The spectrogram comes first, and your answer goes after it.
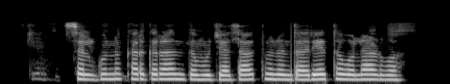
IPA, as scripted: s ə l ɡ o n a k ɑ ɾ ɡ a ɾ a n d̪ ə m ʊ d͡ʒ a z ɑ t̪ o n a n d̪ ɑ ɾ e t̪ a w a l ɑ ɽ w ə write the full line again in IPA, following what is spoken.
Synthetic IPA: s ə l ɡ u n a k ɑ ɾ ɡ a ɾ ɑ n d̪ ə m ʊ d͡ʒ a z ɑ t̪ o n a n d̪ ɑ ɾ e t̪ a w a l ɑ ɽ w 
